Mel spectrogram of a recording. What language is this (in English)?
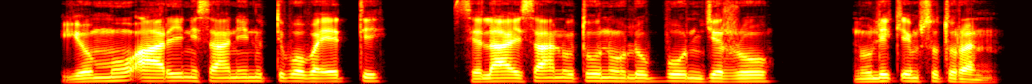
Oromo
